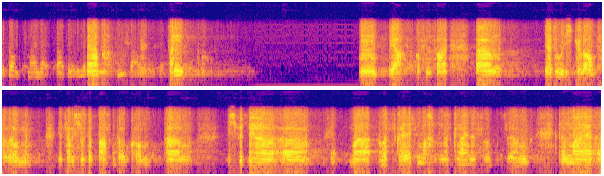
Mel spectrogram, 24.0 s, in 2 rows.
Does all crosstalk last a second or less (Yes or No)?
Yes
